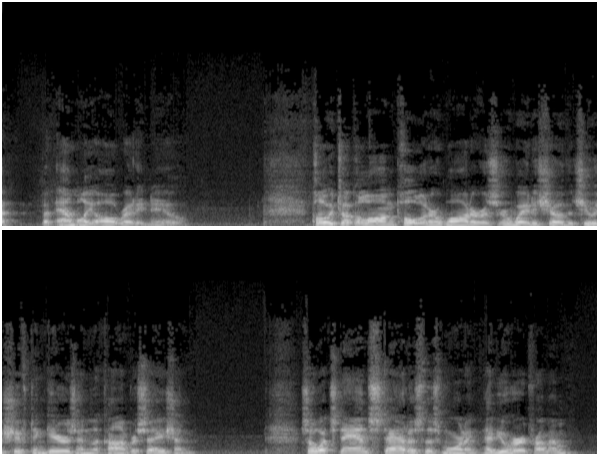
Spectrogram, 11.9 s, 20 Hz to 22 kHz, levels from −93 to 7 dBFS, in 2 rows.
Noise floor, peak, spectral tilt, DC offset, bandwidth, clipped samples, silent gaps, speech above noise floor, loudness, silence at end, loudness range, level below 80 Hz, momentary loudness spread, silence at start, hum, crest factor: -54 dBFS; -4 dBFS; -5.5 dB/octave; under 0.1%; 13 kHz; under 0.1%; none; 33 dB; -21 LUFS; 0.25 s; 4 LU; -58 dBFS; 15 LU; 0 s; none; 18 dB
